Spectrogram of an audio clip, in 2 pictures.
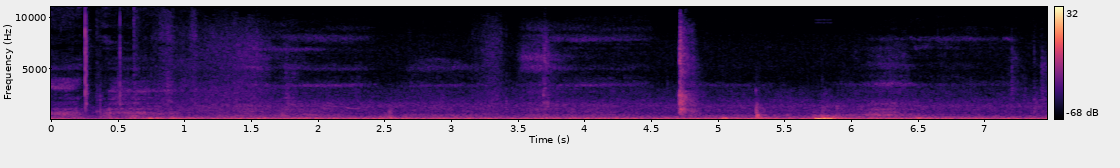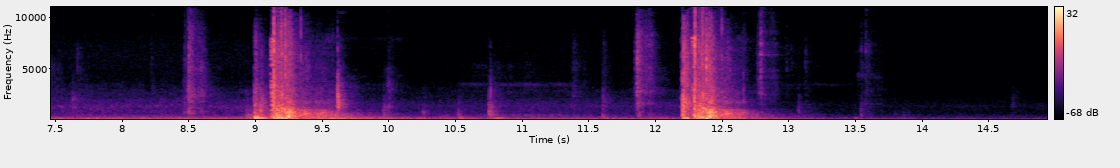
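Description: Beretta 92 FS 9mm pistol fired twice, about three seconds apart. Each shot is a sharp crack with a short echo off the walls of the indoor range.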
